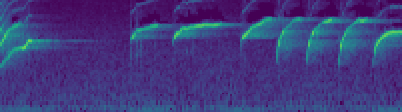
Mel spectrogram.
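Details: Belgian canary song for stimulating other canaries: a few separate rising whistled notes, spaced at first, then coming faster in quick succession.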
